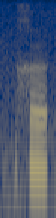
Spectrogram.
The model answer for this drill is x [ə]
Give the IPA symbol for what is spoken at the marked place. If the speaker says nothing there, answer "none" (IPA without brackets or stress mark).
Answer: ə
